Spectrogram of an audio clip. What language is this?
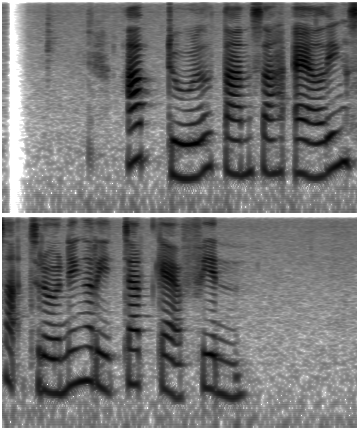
Javanese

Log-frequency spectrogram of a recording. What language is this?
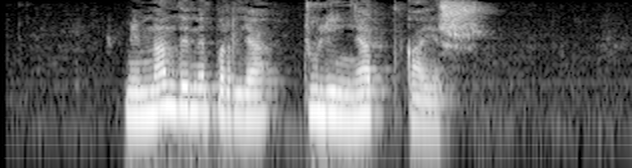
Mari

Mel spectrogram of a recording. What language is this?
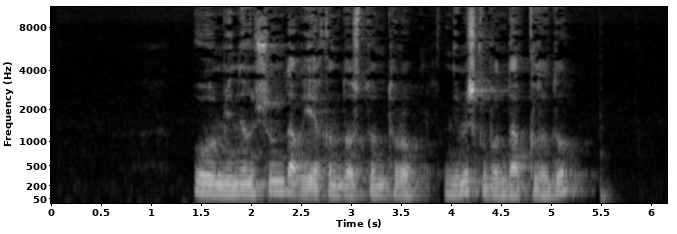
Uyghur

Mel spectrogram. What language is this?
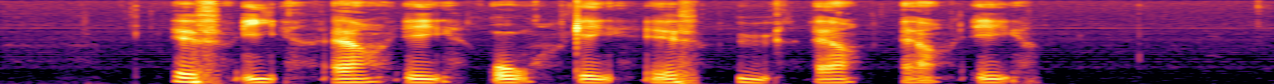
Danish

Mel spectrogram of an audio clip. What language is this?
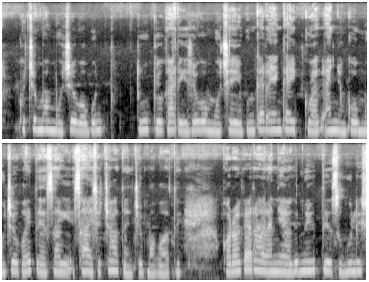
Kalenjin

